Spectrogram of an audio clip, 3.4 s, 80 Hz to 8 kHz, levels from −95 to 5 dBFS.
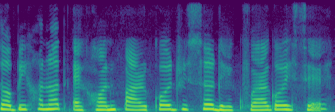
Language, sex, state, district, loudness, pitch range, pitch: Assamese, female, Assam, Kamrup Metropolitan, -13 LUFS, 260-305 Hz, 285 Hz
